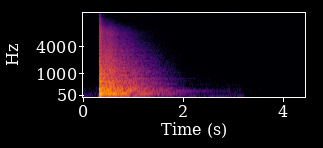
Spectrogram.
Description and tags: Davul(Greek ethnic instrument) Beat Recorded in Delta Studios. Double Beat.
Effect used: Small prison hall Space Designer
